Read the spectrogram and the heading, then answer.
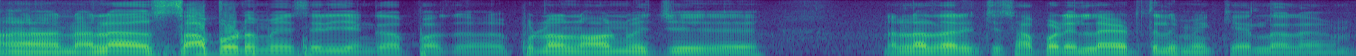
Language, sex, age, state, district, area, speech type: Tamil, male, 60+, Tamil Nadu, Mayiladuthurai, rural, spontaneous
